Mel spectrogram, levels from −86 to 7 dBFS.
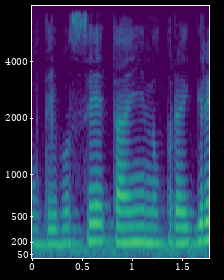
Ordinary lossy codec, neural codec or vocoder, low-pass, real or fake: none; vocoder, 44.1 kHz, 80 mel bands, Vocos; 7.2 kHz; fake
